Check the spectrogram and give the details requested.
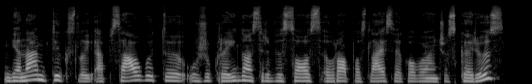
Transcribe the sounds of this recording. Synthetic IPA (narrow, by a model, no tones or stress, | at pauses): ʋʲiɛnɐmt̪ʲɪkslˠʊɪʔɐpsɐʊɡoːt̪ʲɪʊʃʊkɾɐjɪnoːsɪɾʋʲɪsoːsɛʊɾoːpoːslˠɐɪsʲʋʲeːkoːʋoːjɛnʲt͡ʃʲʊskɐɾʲʊs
